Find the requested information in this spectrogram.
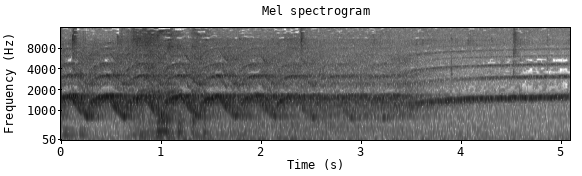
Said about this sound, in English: Well, you know, that is sometimes what happens when you record outside on location. You get a passing ambulance or a police car or whatever that was.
